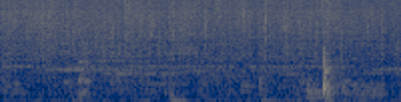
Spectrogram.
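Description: Onions, ginger and garlic sweating in a pan make a quiet, steady sizzle with one soft clink near the end, faint and close with no voices.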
